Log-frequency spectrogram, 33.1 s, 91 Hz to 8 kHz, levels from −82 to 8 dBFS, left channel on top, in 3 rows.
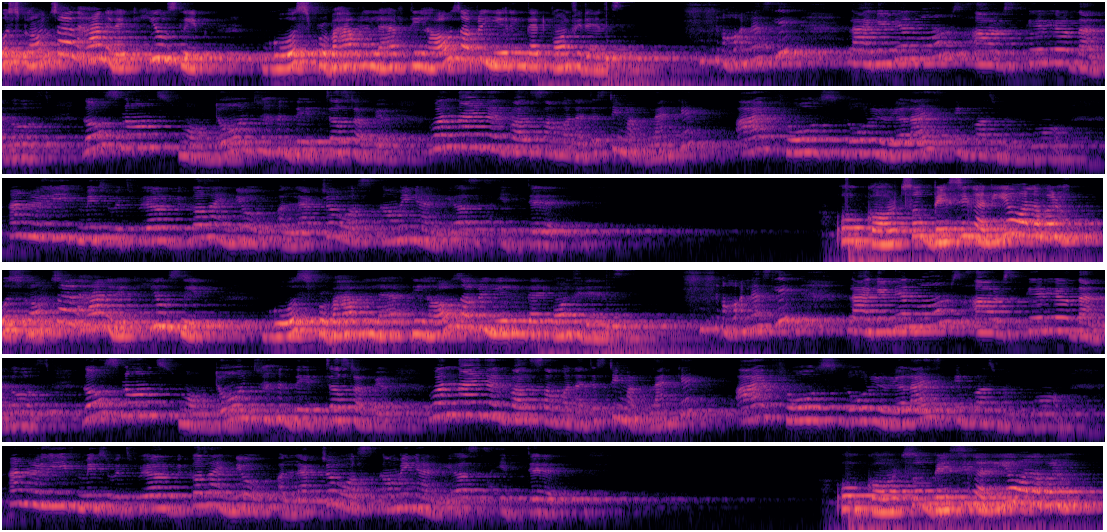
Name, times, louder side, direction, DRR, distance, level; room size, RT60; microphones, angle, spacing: voice 1, 0.0-2.0 2.6-6.2 30.5-32.7, left 2 dB, 65° left, 5 dB, 1.1 m, -24 dB
voice 2, 6.8-18.0 18.4-21.7 22.1-27.6, right 1 dB, 20° right, 0 dB, 1.7 m, -36 dB
11.0 x 9.3 x 4.2 m, 2.5 s
head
